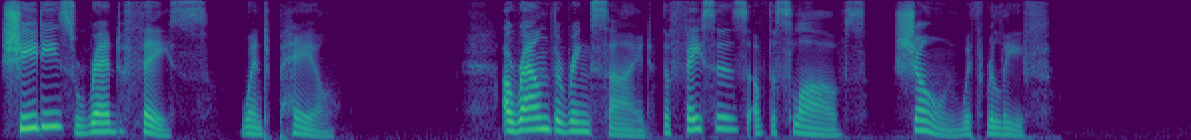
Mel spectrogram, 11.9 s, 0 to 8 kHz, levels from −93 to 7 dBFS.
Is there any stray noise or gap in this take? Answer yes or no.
no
